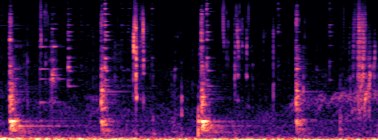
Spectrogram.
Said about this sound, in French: Et puis le silence est retombé, mis à part le bruit de l'horloge et celui des mâchoires de Max.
